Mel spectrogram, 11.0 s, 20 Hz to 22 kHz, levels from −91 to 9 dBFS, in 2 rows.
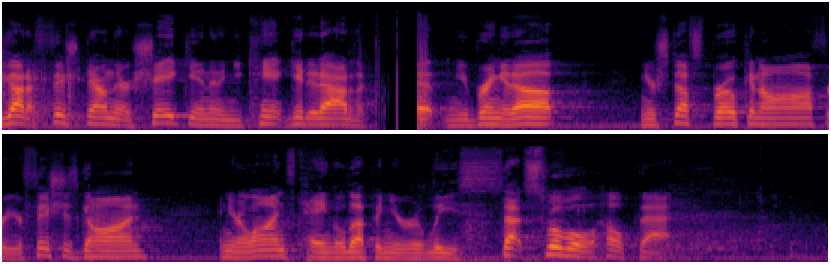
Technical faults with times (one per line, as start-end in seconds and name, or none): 2.34-2.94 intermittent contact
